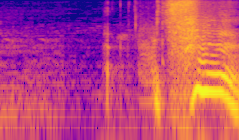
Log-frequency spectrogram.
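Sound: a sneeze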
